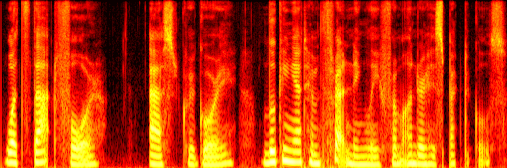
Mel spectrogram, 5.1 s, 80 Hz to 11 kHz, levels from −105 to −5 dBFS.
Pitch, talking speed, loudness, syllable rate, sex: 175 Hz, 155 wpm, -19 LUFS, 5.3 syllables/s, female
